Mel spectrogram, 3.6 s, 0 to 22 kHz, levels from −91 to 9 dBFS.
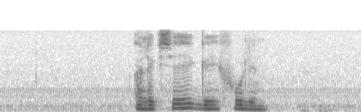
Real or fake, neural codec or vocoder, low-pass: real; none; 7.2 kHz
